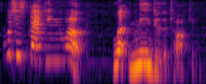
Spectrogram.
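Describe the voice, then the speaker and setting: A woman's voice: very high voice, huge pitch swings, brisk, pitched above the performer's own voice, full character voice. A woman voicing a grumpy young bear brother in a storybook, snappish and defensive.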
